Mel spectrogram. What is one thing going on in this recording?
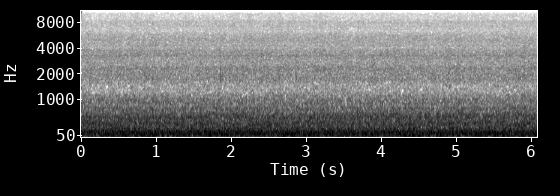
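Tyres roll on a wet road with a constant low rumble.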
